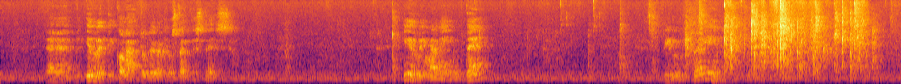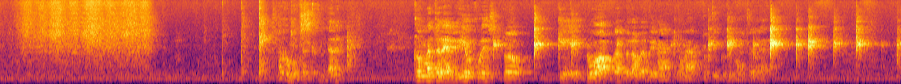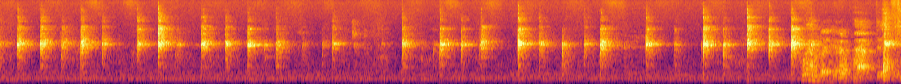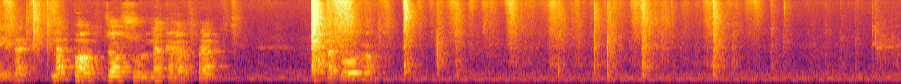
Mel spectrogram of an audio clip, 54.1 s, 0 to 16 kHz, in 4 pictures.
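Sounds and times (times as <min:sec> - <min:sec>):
steady low hum: 0:00.0 - 0:54.0
rolling pin knocking on wooden board: 0:23.6 - 0:32.3.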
